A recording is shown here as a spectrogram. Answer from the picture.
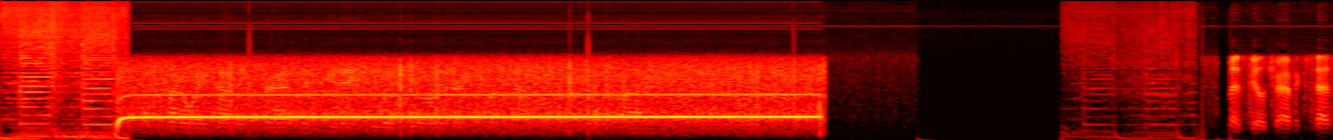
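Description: Electronic dance music breaks off about a second in. A steady whistling tone with hiss comes over the aircraft radio and headset audio for about five seconds, then cuts off suddenly. After a short silence and a brief snatch of music, a pilot's radio call begins near the end.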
